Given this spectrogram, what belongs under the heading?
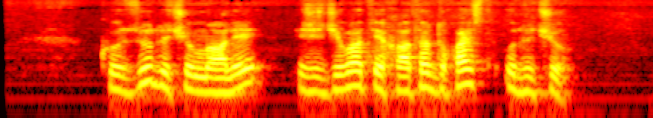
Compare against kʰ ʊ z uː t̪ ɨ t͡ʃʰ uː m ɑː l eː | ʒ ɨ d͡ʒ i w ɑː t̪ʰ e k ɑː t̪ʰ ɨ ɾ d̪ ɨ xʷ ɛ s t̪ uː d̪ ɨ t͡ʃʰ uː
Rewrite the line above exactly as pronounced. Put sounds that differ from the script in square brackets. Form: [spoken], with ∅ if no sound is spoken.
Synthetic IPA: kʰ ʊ z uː [d̪] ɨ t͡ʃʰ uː m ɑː l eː | ʒ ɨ d͡ʒ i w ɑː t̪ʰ e [x] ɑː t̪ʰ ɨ ɾ d̪ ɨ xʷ ɛ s t̪ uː d̪ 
